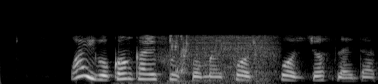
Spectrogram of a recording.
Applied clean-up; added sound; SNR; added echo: none; Water tap, faucet / Water; 14 dB; none.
